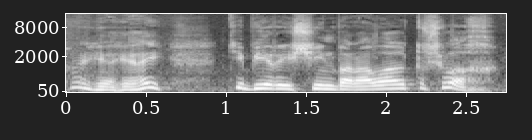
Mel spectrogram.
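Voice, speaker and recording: An actor playing an excitable, cocky twenty-five-year-old inventor with a Swiss German accent in a children's radio play, full of exclamations. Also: male voice, a little high, normal speed, a little hiss or hum. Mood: indignant surprise. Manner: exclamatory, peppered with surprised interjections.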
